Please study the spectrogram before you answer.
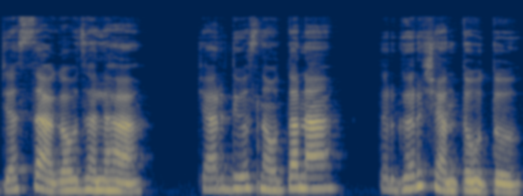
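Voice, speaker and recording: A woman voicing a sharp-tongued older woman who taunts and scolds the family. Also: mid-range voice, fairly even intonation, moderate pace, natural voice. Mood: scolding.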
